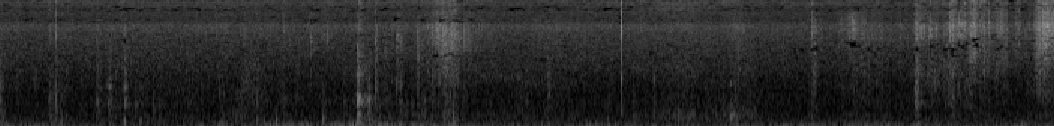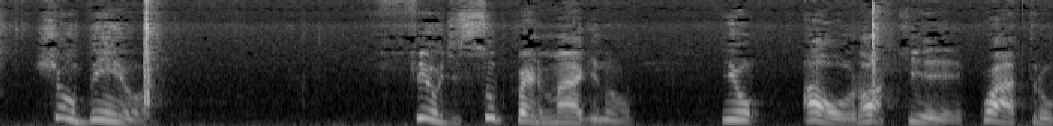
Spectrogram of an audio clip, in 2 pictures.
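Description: A rifle's parts click as a man handles it.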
